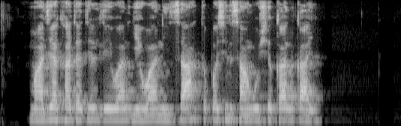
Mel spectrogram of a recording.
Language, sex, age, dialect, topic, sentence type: Marathi, male, 18-24, Standard Marathi, banking, question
